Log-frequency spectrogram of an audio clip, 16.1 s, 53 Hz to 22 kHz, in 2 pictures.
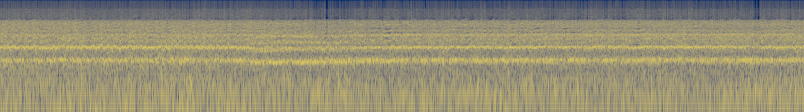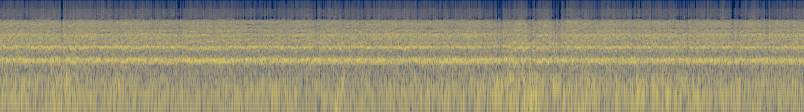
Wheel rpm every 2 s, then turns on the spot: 200, 200, 230, 240, 230, 230, 230, 230.
none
